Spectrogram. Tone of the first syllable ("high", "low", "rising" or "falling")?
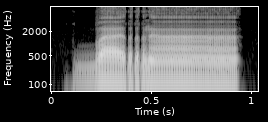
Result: low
